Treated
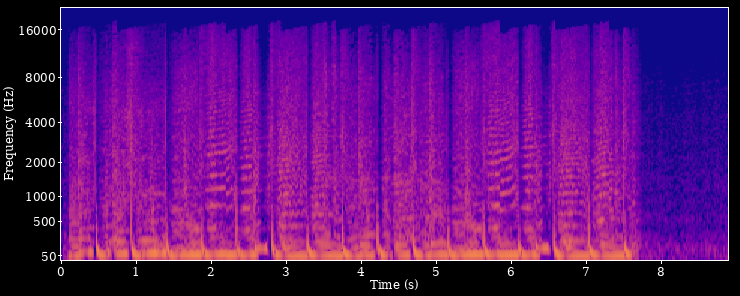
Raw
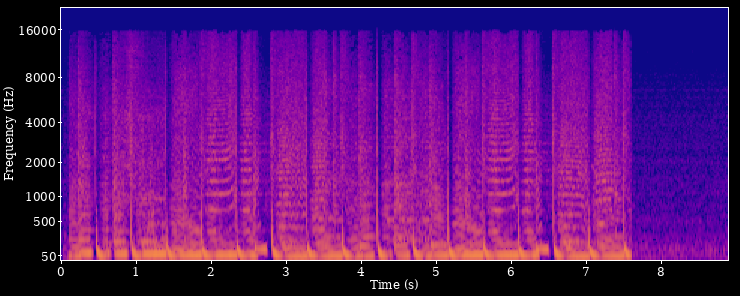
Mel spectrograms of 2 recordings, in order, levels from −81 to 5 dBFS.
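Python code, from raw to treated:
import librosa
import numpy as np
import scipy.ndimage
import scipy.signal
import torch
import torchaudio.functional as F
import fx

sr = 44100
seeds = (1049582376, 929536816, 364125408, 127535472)

y = fx.pitch_ramps(x, sr, semitones=2.5, every_ms=729)
y = fx.sustainer(y, sr, db_per_s=140.0)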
